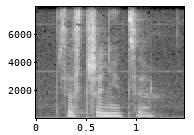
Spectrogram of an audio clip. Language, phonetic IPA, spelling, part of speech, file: Czech, [ˈsɛstr̝̊ɛɲɪt͡sɛ], sestřenice, noun, Cs-sestřenice.ogg
- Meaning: cousin, female first cousin (daughter of a person's uncle or aunt)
